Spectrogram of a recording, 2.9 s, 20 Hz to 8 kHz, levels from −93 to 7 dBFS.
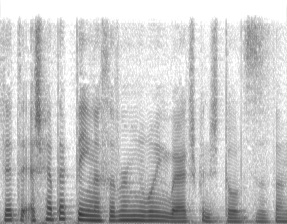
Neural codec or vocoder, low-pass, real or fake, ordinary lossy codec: codec, 16 kHz, 0.5 kbps, FunCodec, trained on LibriTTS, 25 frames a second; 7.2 kHz; fake; none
